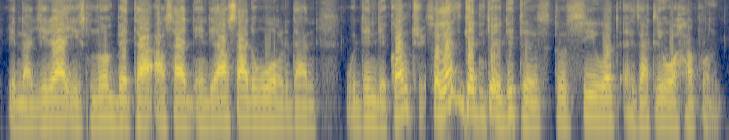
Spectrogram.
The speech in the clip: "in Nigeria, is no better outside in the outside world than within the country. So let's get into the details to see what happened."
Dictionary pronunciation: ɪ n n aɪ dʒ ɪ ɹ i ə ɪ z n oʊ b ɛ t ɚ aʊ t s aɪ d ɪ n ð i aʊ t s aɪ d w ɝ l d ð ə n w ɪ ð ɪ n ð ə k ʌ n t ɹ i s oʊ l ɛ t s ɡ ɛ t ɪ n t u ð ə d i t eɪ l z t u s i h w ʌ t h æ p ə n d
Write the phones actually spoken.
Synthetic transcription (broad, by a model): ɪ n n aɪ dʒ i ɹ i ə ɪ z n oʊ b ɛ t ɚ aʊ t s aɪ d ɪ n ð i aʊ t s aɪ d w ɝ l d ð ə n w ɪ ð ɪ n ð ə k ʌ n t ɹ i s oʊ l ɛ t s ɡ ɛ t ɪ n t u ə d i t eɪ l s t u s i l w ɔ t h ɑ p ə n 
